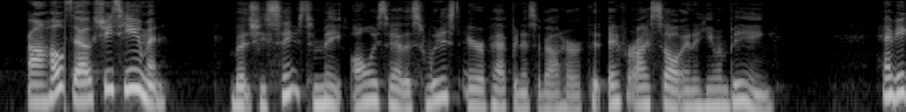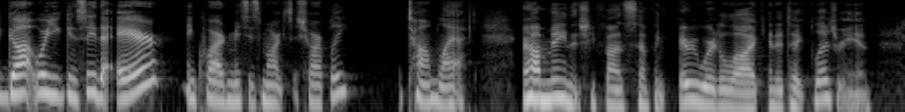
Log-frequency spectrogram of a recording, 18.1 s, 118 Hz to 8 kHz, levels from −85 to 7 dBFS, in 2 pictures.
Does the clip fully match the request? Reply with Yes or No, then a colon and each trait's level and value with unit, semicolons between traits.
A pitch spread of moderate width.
No: wide, 6.2 semitones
